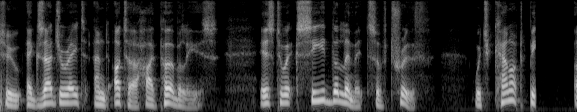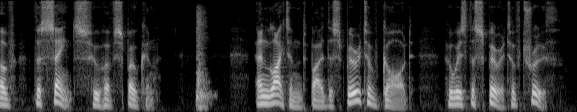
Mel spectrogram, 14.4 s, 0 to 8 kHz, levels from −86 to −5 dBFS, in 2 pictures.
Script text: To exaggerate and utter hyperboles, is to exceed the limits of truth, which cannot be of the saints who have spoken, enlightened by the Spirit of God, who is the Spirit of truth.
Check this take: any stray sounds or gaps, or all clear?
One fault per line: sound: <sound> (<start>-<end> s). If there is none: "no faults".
sound: tap (9.6-9.9 s)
